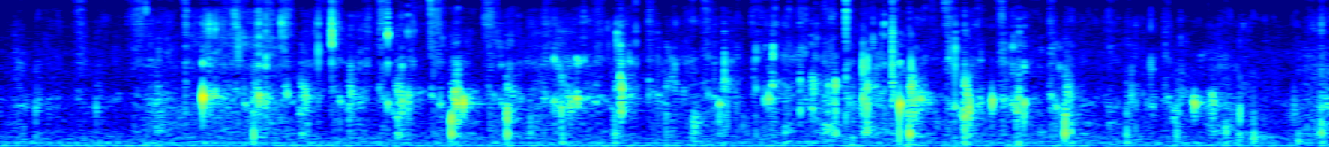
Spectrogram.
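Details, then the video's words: Dog eating scrambled egg, with dense crunching and smacking bursts in quick irregular succession, louder and busier in the second half. "Dog Eating Egg Scramble"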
